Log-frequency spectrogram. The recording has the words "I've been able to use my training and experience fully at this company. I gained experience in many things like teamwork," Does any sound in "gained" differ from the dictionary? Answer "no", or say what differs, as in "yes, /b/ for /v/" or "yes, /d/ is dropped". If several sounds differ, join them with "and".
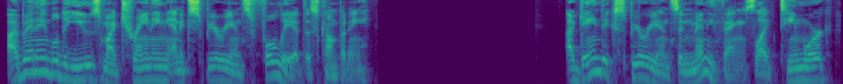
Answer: no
